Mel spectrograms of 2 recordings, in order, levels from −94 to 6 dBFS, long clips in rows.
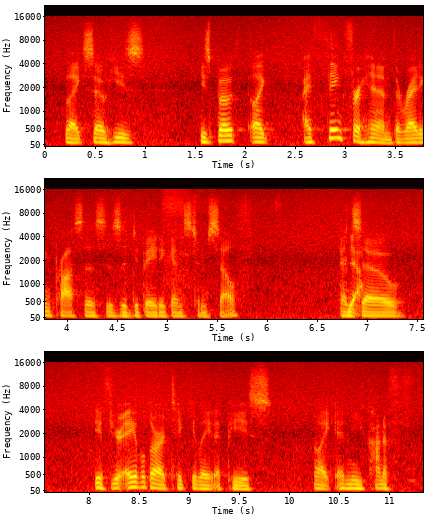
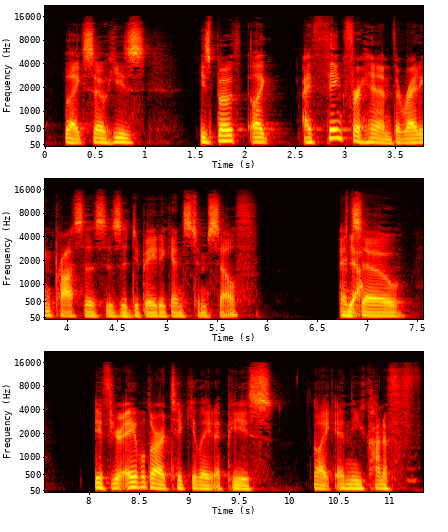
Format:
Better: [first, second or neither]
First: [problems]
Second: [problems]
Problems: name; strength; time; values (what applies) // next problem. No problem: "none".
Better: second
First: hiss; noticeable; throughout; 15 dB below the speech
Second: none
